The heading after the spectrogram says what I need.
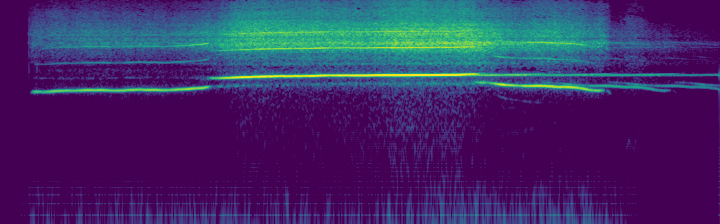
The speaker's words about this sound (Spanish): bueno, bueno, son las eh, nuevas cortinillas. Espero que estén cumpliendo su función bien, que nos estén.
